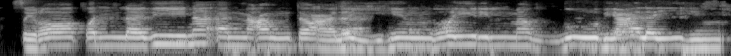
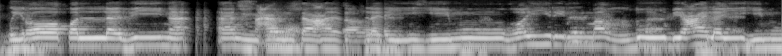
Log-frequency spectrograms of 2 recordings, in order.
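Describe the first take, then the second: First: The mim of 'alaihim is closed without a vowel. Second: The mim of 'alaihim is followed by a vowel. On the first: This is the speaker's own recitation tradition. "Adapun kita ... Riwayat Hafs an Asim" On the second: This is another recitation tradition. "Itu Ibnu Katsir Al-Makki membacanya dengan silah"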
